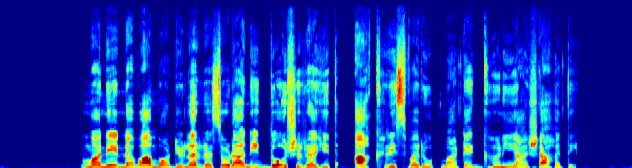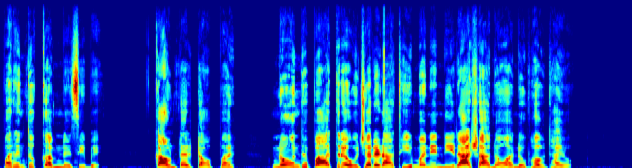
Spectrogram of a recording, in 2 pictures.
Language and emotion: Gujarati, sad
